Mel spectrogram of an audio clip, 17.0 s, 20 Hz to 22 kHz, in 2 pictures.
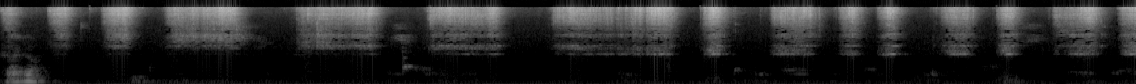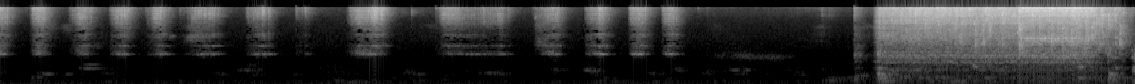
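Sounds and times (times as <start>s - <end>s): razor scraping stubble: 0.3s - 13.7s.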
